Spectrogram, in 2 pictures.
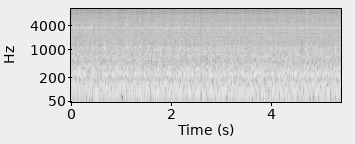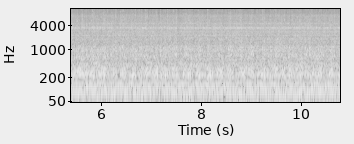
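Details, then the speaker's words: Dirt Silver Crown race car being prepped in the shop for the Sumar Classic at Terre Haute, fire-up after cleaning the fuel filter and lines to the pump and barrel valve; loud, steady low-pitched idle, no stumble or surge, fuel system checked out good. "got the car fired got everything pretty much good fuel system checked out"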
